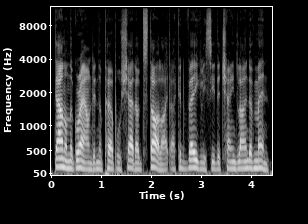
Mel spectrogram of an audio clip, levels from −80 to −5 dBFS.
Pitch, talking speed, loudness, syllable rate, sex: 135 Hz, 245 wpm, -20 LUFS, 5.8 syllables/s, male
